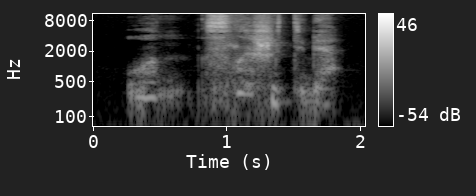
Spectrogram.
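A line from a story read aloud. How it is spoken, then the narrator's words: Whisper. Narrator (Russian): Она прошептала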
